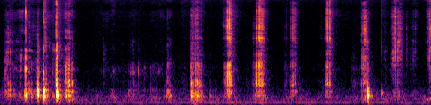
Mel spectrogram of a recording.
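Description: A small, hollow, red printed Universal Studios Singapore tin box is held in the hand while a fingertip and nail tap and scratch its lid. A quick flurry of dry, clicky taps in the first second gives way to sparser, evenly spaced taps and brief scratches. The tin answers with a light, hollow midrange knock that dies almost instantly.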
